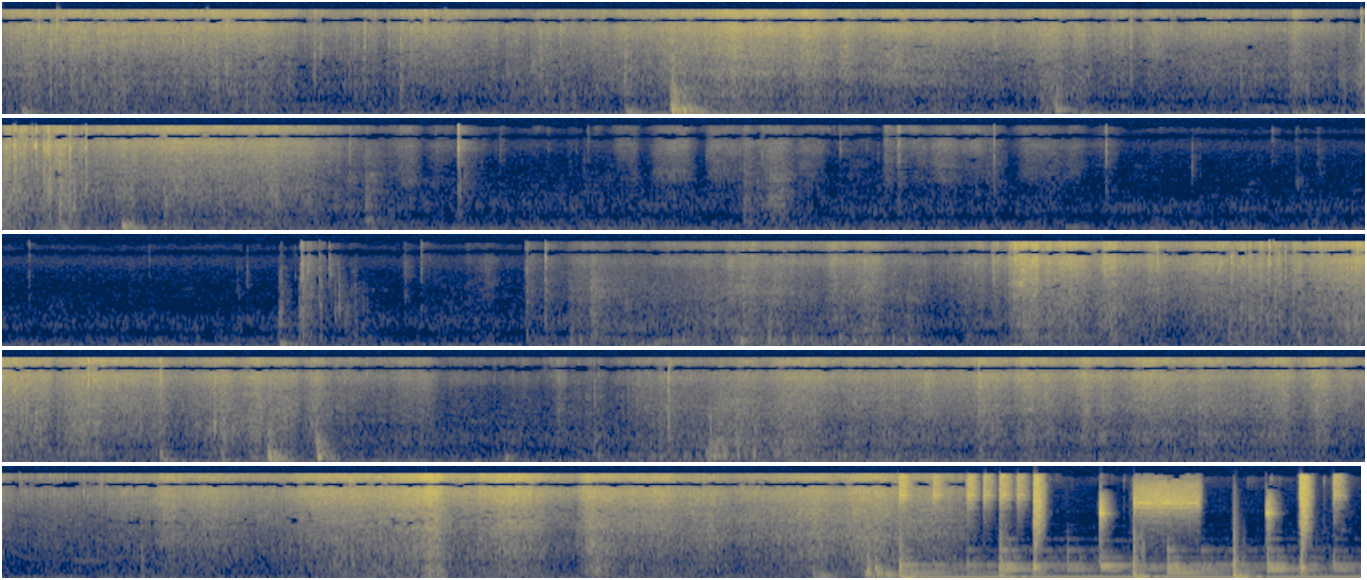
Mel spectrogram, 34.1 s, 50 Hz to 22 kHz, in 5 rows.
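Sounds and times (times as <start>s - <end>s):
plastic bags crinkling: 0.0s - 8.8s, 15.0s - 31.8s.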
